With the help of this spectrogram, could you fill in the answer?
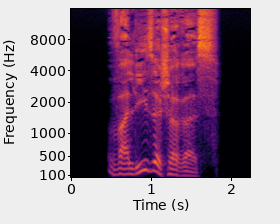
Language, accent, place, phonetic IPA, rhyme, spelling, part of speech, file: German, Germany, Berlin, [vaˈliːzɪʃəʁəs], -iːzɪʃəʁəs, walisischeres, adjective, De-walisischeres.ogg
- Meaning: strong/mixed nominative/accusative neuter singular comparative degree of walisisch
